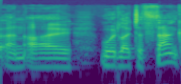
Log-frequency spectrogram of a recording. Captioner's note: speaking French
